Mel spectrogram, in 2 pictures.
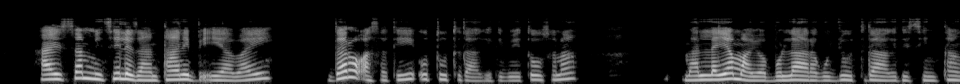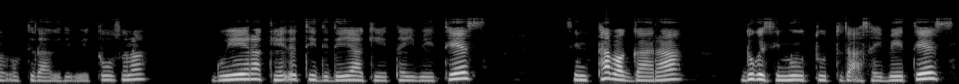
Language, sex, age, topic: Gamo, female, 18-24, government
